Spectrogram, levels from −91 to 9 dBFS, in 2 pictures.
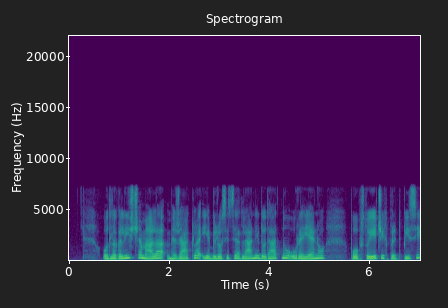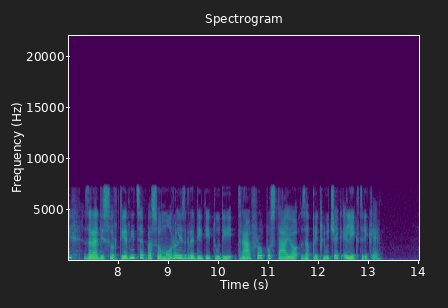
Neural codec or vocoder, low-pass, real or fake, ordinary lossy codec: none; 7.2 kHz; real; none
